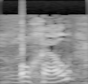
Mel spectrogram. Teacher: You put the emphasis on the end, the chof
